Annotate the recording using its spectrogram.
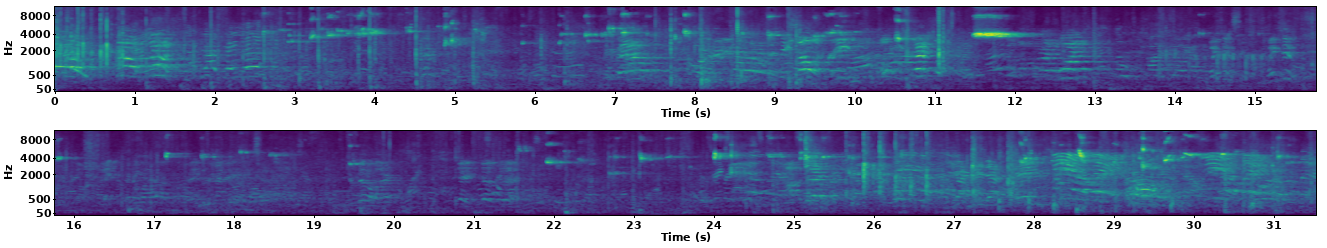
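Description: A basketball bouncing on a hardwood gym floor during live play, its repeated sharp knocks echoing in a large hall, amid steady talk and calls from players and spectators.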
